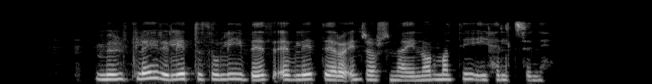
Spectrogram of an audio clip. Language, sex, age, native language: Icelandic, female, 30-39, Icelandic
